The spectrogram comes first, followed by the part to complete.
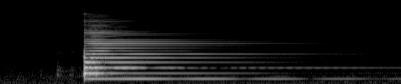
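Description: A single middle C plucked on a banjo with fingerpicks, struck about a second in and ringing bright with many overtones. It dies away over about three seconds, the highest overtones fading first.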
